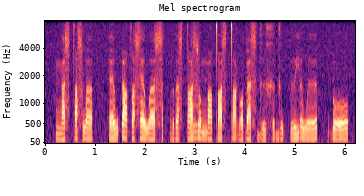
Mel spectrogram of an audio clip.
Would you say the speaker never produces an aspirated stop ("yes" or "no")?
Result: yes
